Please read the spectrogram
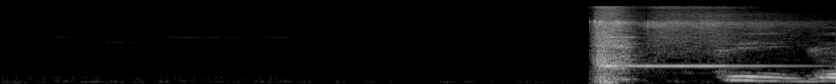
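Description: Near silence for about six seconds, then a single sudden, loud PCP air rifle shot with a hiss trailing off and a faint ringing tone lingering for about two seconds.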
